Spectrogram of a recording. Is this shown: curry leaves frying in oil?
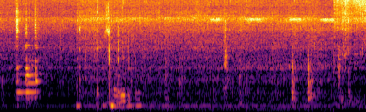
yes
